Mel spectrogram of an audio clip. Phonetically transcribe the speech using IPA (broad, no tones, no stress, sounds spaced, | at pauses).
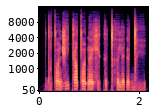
d i̤ tˤ ũ d͡ʒ i̤ kʲ ə tˤ ũ ɗ ɛ̃ xʲ ɛ̤ k ɘ ǀʰ ɘ j e ɗ ɘ ɡ͡ǀ i̤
